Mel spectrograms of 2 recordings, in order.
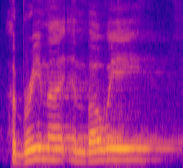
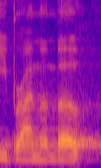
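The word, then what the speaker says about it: Ibrahim Mbowe: folks, 47 through 60, Abrima Mbowe, Matthew Johnson, Shaquille A., Kiana Jones, Amy Taylor, Sarah McClintock, and Eric Bulakitos. Go ahead. I do want to clarify that my name is pronounced Ibrahim Mbo.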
